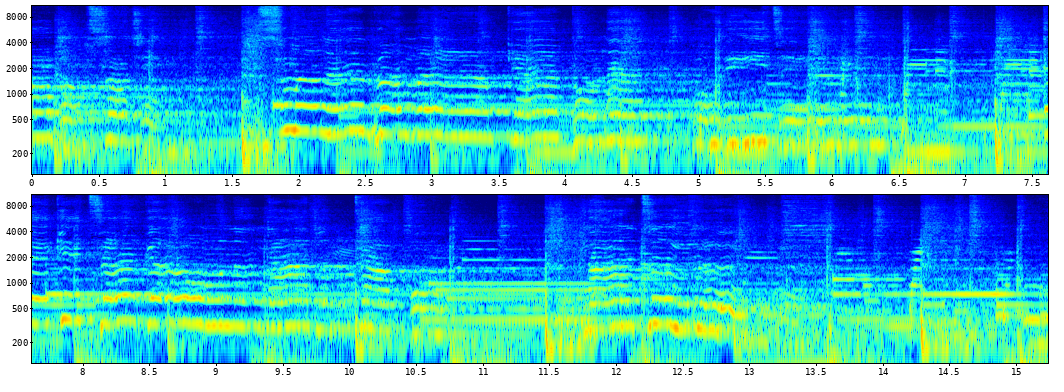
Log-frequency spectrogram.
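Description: A male vocalist singing live into a microphone over instrumental accompaniment with bass and drums.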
